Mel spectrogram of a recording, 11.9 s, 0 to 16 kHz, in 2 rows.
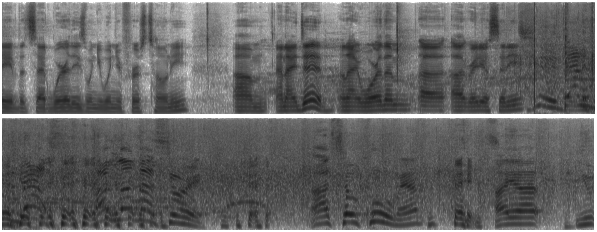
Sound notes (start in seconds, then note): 2.4 audience aws; 4.9 cheers and applause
